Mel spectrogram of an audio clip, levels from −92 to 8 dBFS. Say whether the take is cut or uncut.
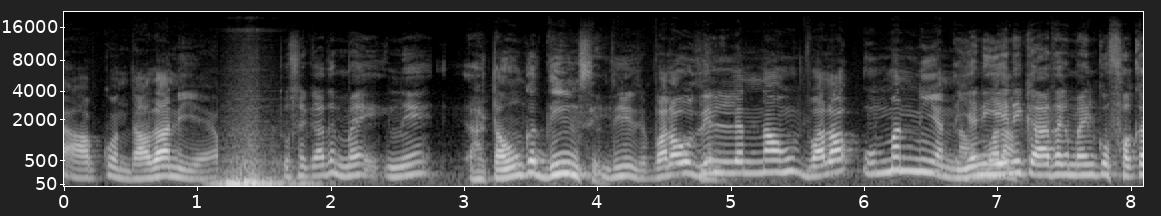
cut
